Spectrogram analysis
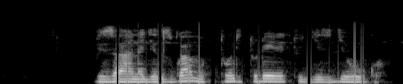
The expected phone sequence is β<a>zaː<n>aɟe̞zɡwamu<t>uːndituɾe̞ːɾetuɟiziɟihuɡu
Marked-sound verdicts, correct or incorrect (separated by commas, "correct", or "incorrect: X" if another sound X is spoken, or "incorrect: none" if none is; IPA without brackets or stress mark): incorrect: i, correct, correct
